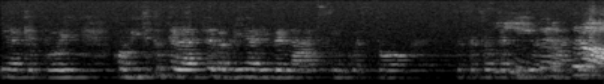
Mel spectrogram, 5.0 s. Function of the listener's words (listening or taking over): taking over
